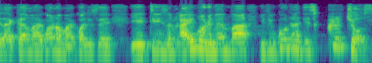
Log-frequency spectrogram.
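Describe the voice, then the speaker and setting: A man's voice: high-pitched, husky. A Nigerian man giving radio panel commentary as a media analyst, earnest and emphatic, repeating phrases for weight. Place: radio studio. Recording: muffled audio, distant from mic.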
